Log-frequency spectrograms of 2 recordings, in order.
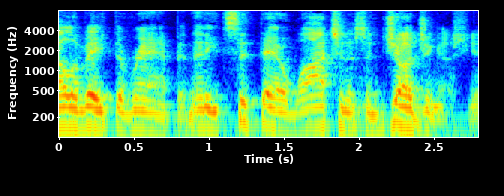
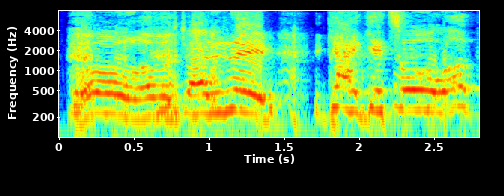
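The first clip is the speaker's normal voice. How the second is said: normal talking voice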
